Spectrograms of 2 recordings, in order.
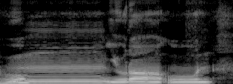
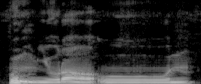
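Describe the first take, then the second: First: The m sound of hum is held long. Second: The m sound of hum is kept short. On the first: The speaker calls it wrong. "tidak boleh dibaca" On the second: The speaker calls it right. "maka harus dibaca"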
